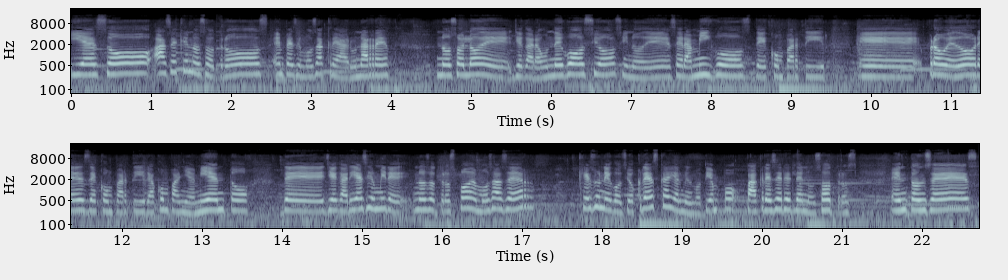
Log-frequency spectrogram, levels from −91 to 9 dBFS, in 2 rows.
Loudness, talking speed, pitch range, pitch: -21 LUFS, 135 wpm, 245-280 Hz, 265 Hz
